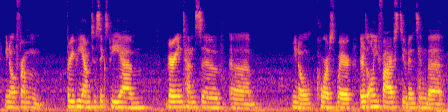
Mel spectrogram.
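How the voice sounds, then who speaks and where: A woman in her thirties from Thailand, answering interview questions in a measured, thoughtful way with many pauses. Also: sits low, little pitch movement, slight background noise, rough recording. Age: 30s. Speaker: guest.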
